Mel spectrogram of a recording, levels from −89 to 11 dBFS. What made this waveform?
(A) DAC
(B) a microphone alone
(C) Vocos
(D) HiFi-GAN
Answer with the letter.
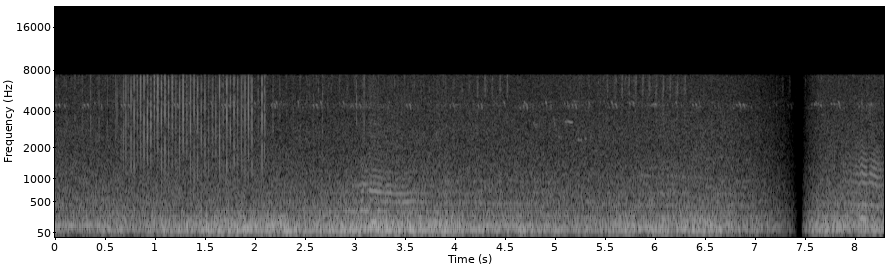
B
